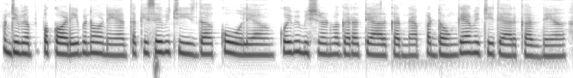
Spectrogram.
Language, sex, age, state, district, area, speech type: Punjabi, female, 18-30, Punjab, Muktsar, urban, spontaneous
